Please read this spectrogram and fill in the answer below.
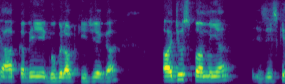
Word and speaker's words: azoospermia: और जी हाँ, जैसे आपको मालूम होगा अजुस्पर्मिया, अजुस्पर्मिया समझते होंगे आप गायत्री?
